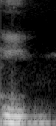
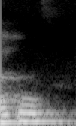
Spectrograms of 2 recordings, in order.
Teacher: इनको जब भी बोलो तो पूरा मुंह नहीं खुलेगा। लगभग ऐसा लगता है कि मुंह बंद ही रहता है। जैसे कि इ देखो मुंह बंद है डब्बा जैसा और बोल रहे हैं इ। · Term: क्लोज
